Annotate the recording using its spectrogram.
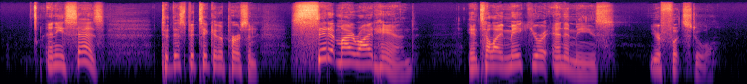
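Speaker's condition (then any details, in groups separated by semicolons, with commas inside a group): No condition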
